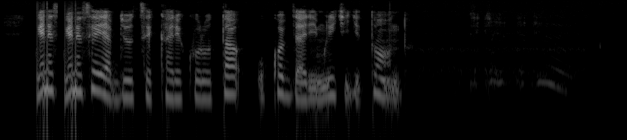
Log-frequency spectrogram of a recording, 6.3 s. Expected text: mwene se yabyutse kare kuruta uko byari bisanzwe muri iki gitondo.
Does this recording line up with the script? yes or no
no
